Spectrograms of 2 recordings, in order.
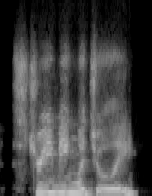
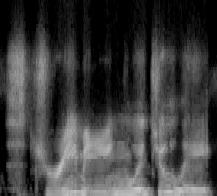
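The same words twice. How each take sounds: First: Loud, high villain announcement; unhinged villain. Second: Slow, drawn-out villain voice; slow villain drawl. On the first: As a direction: boom the title like a villain. Show title repeated louder. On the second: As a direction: drag out the title menacingly. Show title slow, far timbre. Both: Acted.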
